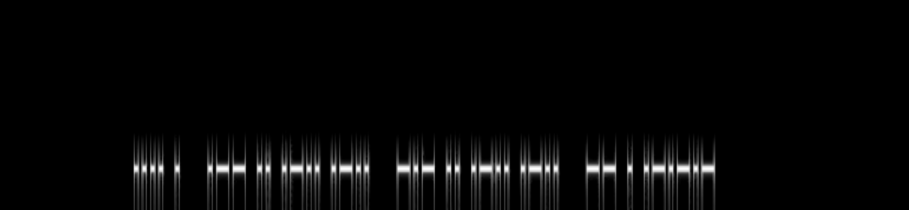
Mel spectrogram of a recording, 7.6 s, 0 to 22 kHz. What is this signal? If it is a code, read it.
Morse code, heard as a keyed tone, about 34 wpm, 700 Hz. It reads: HE WILL KILL ME.
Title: Sentences from Top 1400 Words 35wpm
